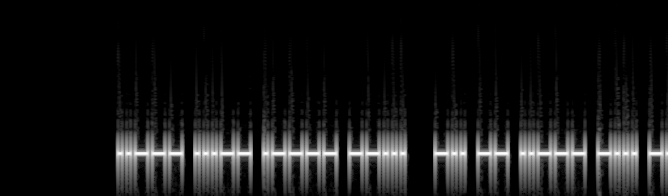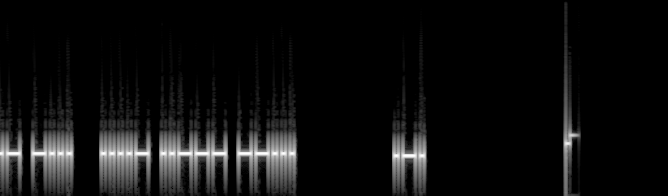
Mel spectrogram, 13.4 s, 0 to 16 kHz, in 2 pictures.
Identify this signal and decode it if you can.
Morse code, heard as a keyed tone, about 28 wpm, 700 Hz. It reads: 2317 DM2BKB 427 R
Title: Worked All Europe DX Contest - QTC Exchange - 28wpm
